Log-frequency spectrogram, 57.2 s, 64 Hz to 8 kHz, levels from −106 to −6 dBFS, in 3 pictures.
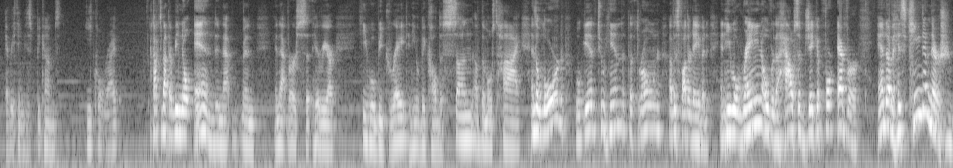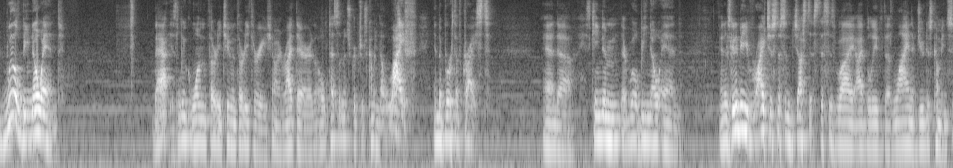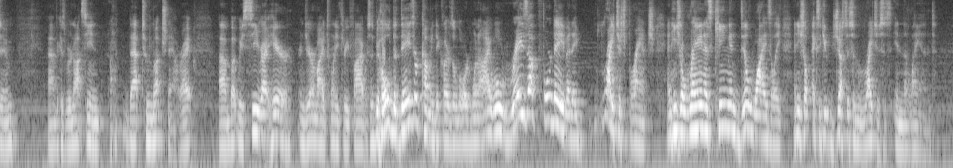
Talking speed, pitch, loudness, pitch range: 185 wpm, 130 Hz, -17 LUFS, 115-160 Hz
